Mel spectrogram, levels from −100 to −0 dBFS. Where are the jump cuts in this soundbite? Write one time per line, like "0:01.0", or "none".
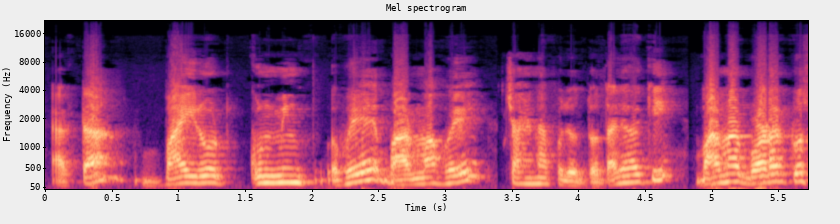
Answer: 0:03.4
0:04.8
